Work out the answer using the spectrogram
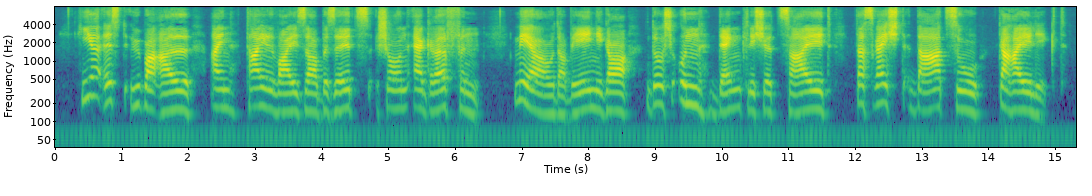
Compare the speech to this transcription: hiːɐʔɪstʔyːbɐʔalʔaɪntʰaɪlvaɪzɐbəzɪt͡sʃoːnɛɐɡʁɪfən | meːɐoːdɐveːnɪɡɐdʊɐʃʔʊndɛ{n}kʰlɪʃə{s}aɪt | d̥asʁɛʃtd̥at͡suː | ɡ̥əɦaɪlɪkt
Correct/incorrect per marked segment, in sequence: incorrect: ŋ, incorrect: t͡s

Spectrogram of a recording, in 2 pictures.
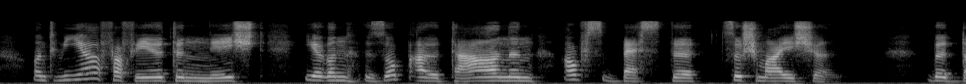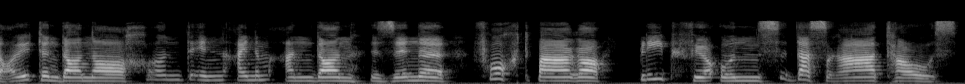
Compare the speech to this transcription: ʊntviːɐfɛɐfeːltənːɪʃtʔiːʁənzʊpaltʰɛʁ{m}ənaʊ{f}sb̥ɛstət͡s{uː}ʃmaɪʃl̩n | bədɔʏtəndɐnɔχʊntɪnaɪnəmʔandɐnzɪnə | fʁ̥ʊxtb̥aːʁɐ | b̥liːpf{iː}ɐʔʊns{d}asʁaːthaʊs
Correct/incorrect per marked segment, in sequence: incorrect: n, correct, incorrect: u, incorrect: yː, correct

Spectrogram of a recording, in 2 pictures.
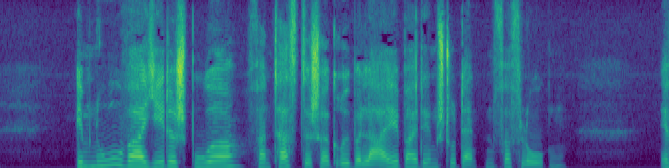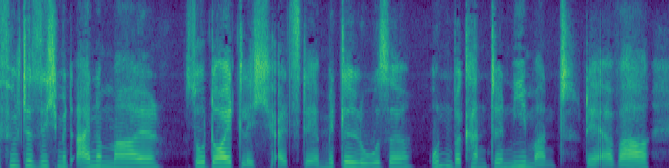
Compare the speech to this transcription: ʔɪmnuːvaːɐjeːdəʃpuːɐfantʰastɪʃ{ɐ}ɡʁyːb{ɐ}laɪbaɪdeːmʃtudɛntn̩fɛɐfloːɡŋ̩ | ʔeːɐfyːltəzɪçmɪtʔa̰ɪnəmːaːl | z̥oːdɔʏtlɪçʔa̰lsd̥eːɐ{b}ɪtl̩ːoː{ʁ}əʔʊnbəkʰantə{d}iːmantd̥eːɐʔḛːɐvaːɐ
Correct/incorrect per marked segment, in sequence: correct, incorrect: ə, incorrect: m, incorrect: z, incorrect: n

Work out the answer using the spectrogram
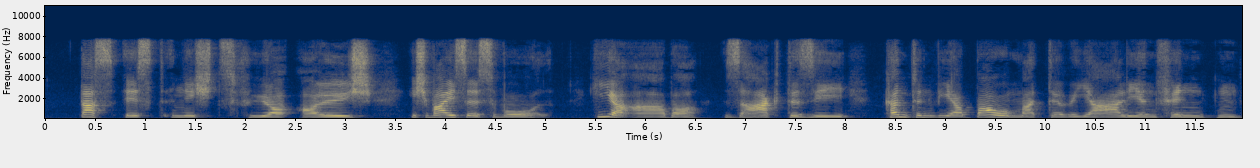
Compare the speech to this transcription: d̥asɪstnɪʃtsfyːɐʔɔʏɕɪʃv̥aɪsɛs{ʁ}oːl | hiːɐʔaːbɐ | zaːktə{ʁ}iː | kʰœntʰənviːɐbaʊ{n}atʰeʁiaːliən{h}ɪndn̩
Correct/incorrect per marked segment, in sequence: incorrect: v, incorrect: z, incorrect: m, incorrect: f

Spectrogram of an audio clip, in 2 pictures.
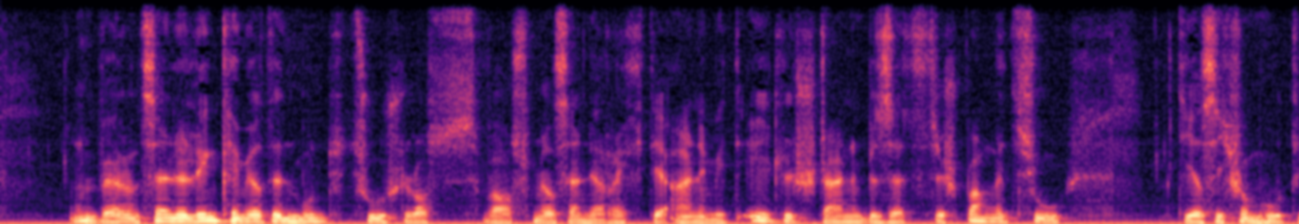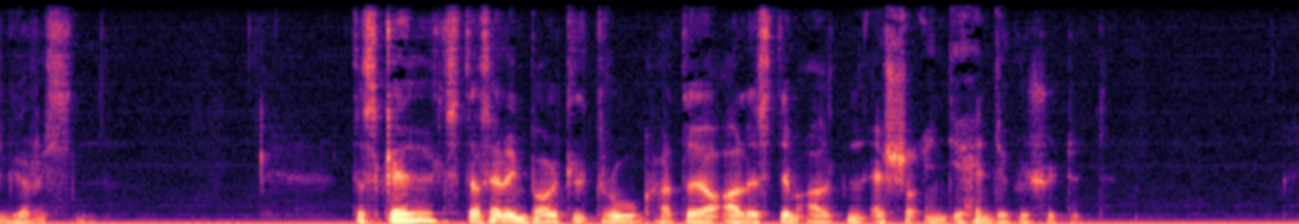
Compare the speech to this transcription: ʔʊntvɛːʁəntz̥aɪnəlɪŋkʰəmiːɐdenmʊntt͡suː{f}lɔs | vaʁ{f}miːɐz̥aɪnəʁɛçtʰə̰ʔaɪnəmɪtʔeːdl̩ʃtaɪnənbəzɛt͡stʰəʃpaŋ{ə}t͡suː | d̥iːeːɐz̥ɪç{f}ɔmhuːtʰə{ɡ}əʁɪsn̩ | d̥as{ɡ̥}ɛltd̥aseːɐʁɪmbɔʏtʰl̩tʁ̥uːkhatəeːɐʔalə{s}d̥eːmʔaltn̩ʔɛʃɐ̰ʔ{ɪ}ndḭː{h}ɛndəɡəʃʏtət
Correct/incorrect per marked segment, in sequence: incorrect: ʃ, correct, correct, correct, correct, correct, correct, correct, correct

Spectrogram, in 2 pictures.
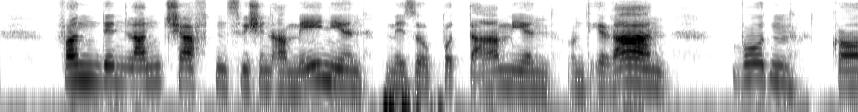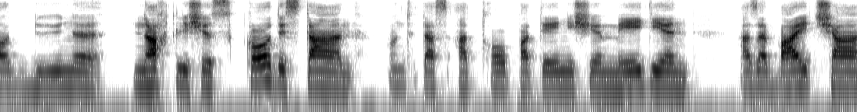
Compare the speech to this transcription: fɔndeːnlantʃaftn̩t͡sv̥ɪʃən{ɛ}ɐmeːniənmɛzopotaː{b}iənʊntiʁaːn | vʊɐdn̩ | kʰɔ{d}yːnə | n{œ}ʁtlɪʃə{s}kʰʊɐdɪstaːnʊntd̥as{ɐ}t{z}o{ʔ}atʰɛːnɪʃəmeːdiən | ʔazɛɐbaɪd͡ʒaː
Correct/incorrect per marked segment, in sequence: incorrect: a, incorrect: m, correct, correct, correct, incorrect: a, incorrect: ʁ, incorrect: p

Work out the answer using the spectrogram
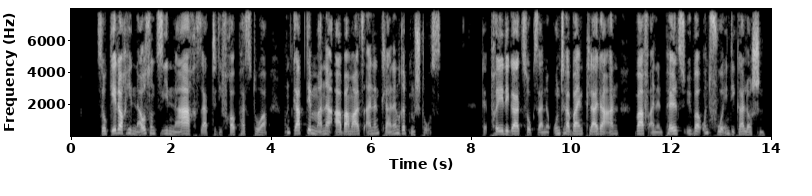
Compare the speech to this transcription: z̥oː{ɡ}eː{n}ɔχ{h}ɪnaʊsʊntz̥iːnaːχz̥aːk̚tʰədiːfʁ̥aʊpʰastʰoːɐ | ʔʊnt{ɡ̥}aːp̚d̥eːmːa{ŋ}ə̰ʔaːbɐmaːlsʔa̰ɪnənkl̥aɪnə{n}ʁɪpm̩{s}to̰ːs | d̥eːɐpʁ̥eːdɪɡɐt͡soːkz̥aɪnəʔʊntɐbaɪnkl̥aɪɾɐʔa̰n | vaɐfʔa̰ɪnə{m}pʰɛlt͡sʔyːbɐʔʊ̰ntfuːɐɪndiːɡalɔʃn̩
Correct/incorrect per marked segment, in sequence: correct, incorrect: d, correct, correct, incorrect: n, correct, incorrect: ʃ, incorrect: n

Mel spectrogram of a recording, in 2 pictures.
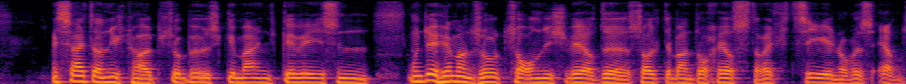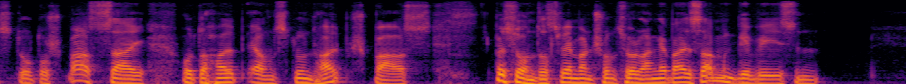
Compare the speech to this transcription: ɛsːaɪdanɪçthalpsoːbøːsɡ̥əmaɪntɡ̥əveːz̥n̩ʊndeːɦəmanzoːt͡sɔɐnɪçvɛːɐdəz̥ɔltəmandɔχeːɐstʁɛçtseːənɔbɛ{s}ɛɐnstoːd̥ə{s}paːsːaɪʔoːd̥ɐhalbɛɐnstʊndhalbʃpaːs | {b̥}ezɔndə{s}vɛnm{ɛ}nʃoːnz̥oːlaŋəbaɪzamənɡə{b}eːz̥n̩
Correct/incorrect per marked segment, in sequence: correct, incorrect: ʃ, correct, correct, incorrect: a, incorrect: v

